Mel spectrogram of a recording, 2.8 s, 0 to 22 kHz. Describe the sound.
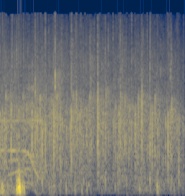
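An audience at a 9th anniversary storytelling show at Bumport Theater breaks into steady applause for two storytellers, a dense crackle of many hands clapping, with a brief louder thump at the start and some cheering voices mixed into the crowd noise.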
